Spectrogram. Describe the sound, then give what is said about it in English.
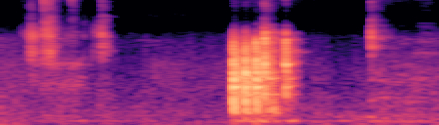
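Dice roll across a table during a tabletop role-playing game, making a few short, sharp clicking rattles. The loudest cluster comes mid-clip, with fainter taps just before and after, and the dice sound alone without talk. “I'm going to pick up the right dice one day. You know, it's really hard to roll dice with my left hand.”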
